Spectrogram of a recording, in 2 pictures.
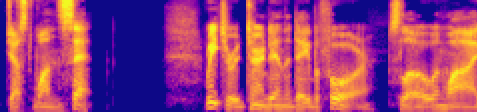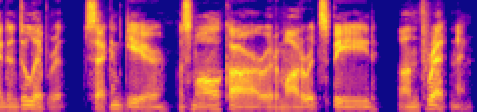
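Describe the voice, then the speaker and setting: A man reading a scripted thriller audiobook with measured, clipped, dramatic phrasing. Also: low voice, fairly bright tone, dry recording. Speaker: audiobook narrator.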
